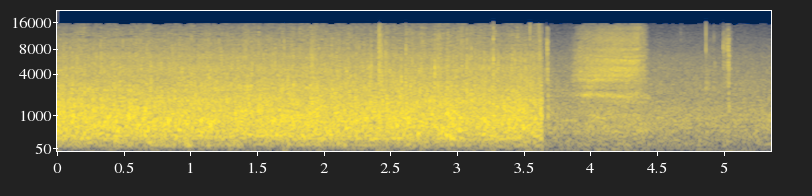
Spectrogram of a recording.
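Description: Steady rush of a shallow rocky stream, which cuts off abruptly about three and a half seconds in; a short soft hiss follows just after.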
